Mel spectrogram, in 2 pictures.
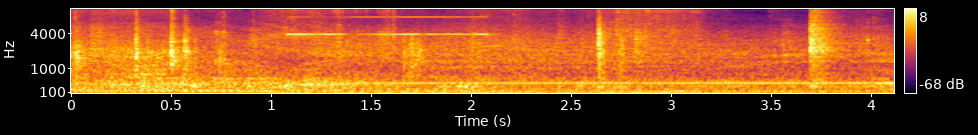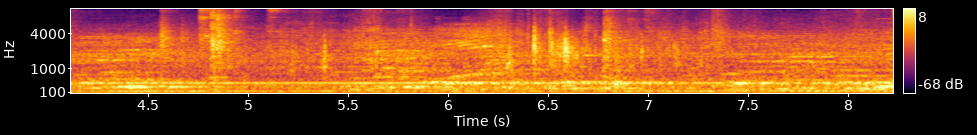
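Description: A printer whirs steadily as it runs.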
